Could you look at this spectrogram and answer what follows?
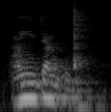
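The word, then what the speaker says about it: enjambement: 앙장부망. 이 앙장부망을 이제 영어로 쓰면 이렇게 써요. 절대 쓰면 근데 이걸 읽을 때 앙장부망이라고 읽어요. 알겠죠? 불어에서는 단어 끝에 T가 나오잖아요. 그럼 거의 T를 발음을 안 해요.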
